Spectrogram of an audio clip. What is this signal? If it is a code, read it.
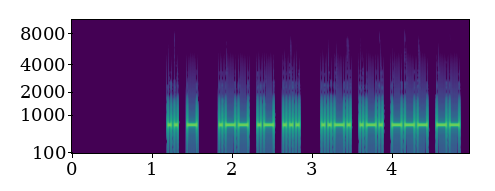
Morse code, heard as a keyed tone, about 30 wpm, 700 Hz. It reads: IT WAS FROM
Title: Sentences from Top 100 Words 30wpm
